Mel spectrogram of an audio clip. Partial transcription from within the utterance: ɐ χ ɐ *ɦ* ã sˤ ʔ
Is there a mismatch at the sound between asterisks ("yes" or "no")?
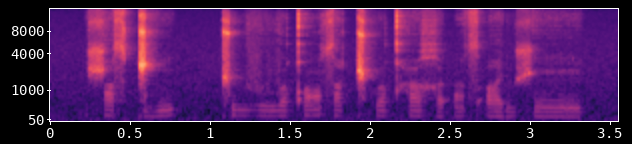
yes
